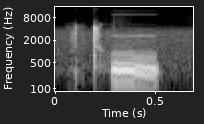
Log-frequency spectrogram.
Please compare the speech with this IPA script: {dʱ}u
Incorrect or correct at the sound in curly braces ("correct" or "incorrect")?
incorrect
